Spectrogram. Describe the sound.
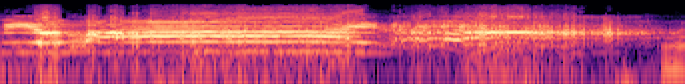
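A man yelling: a loud, drawn-out, strained cry that breaks off briefly, then a second sustained yell follows.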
